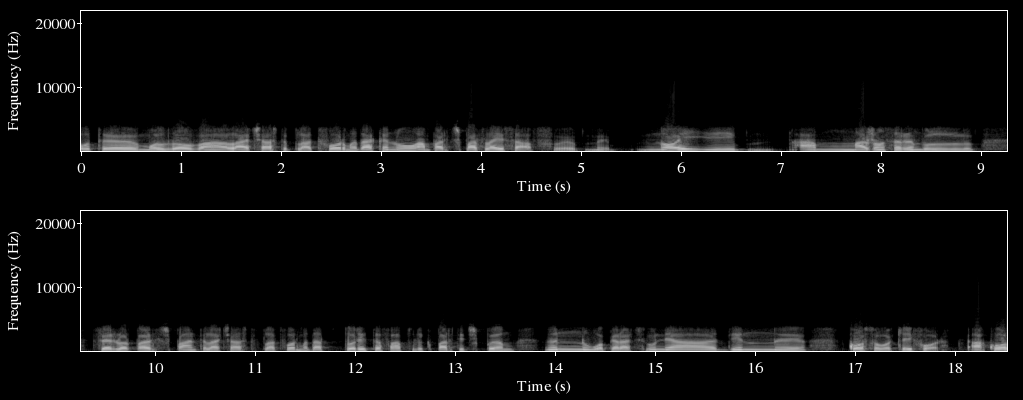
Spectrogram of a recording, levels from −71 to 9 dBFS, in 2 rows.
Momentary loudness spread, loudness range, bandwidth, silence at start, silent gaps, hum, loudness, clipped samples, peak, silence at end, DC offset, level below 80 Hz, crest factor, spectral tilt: 10 LU; 4 LU; 4.9 kHz; 0 s; none; none; -22 LUFS; under 0.1%; -4 dBFS; 0 s; under 0.1%; -70 dBFS; 18 dB; -8.5 dB/octave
